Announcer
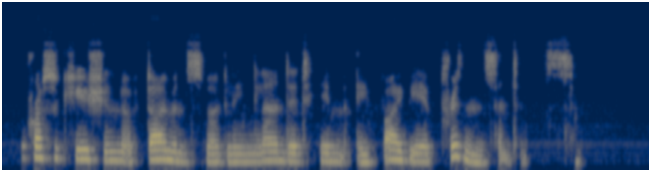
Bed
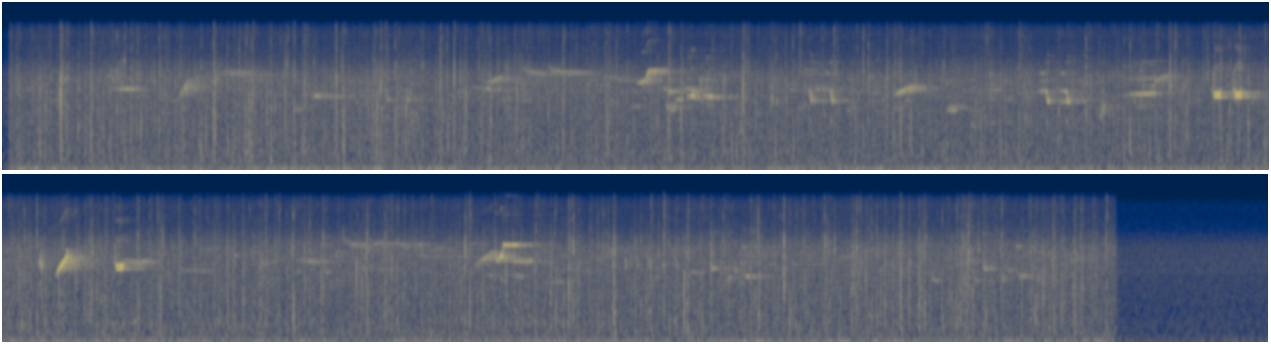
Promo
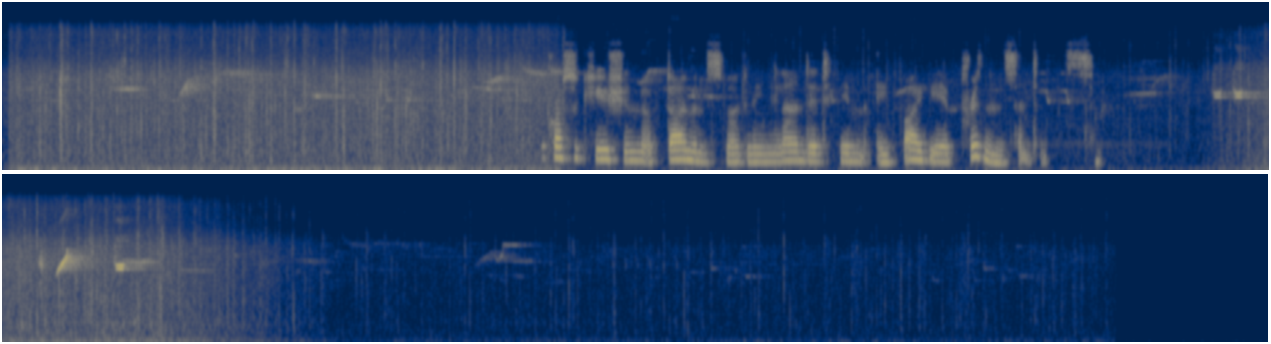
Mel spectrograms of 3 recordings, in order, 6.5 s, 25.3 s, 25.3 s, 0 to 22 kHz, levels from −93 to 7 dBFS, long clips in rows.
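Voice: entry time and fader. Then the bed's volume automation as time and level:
5.20 s, +0.5 dB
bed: 5.53 s -5.5 dB
5.8 s -27 dB
11.91 s -27 dB
12.72 s -5 dB
14.26 s -5 dB
16.09 s -34.5 dB

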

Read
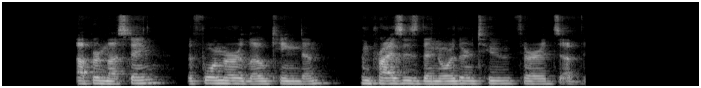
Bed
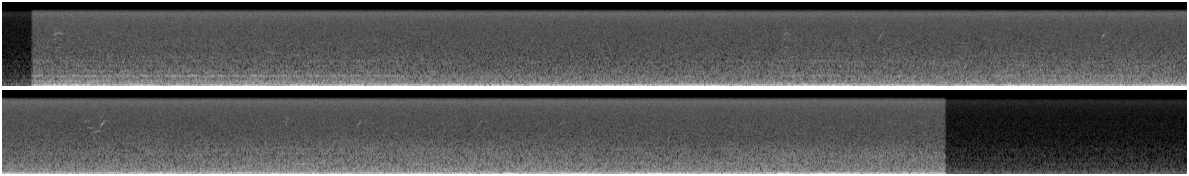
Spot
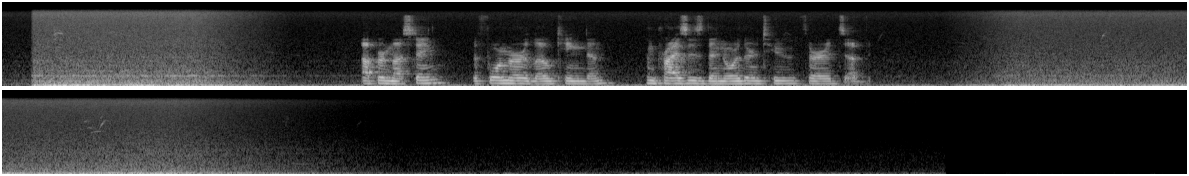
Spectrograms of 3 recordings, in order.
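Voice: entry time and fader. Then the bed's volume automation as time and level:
2.85 s, +1.5 dB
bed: 1.93 s -0.5 dB
2.91 s -21 dB
9.4 s -21 dB
10.13 s -6 dB
13.59 s -6 dB
15.91 s -33 dB

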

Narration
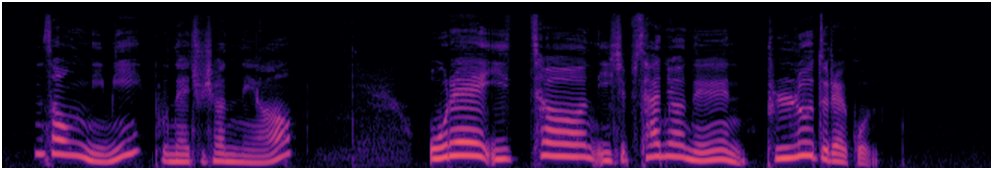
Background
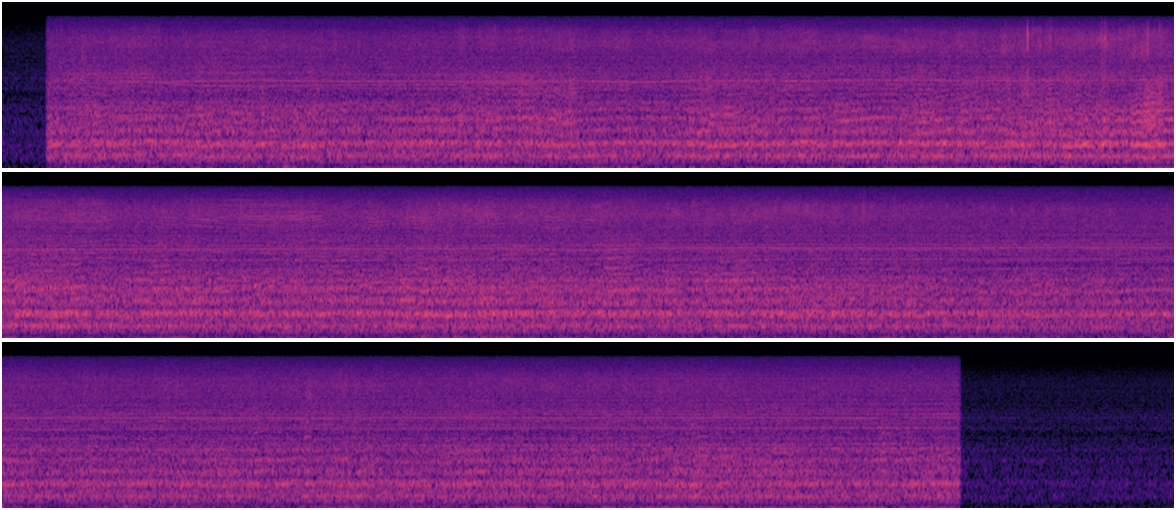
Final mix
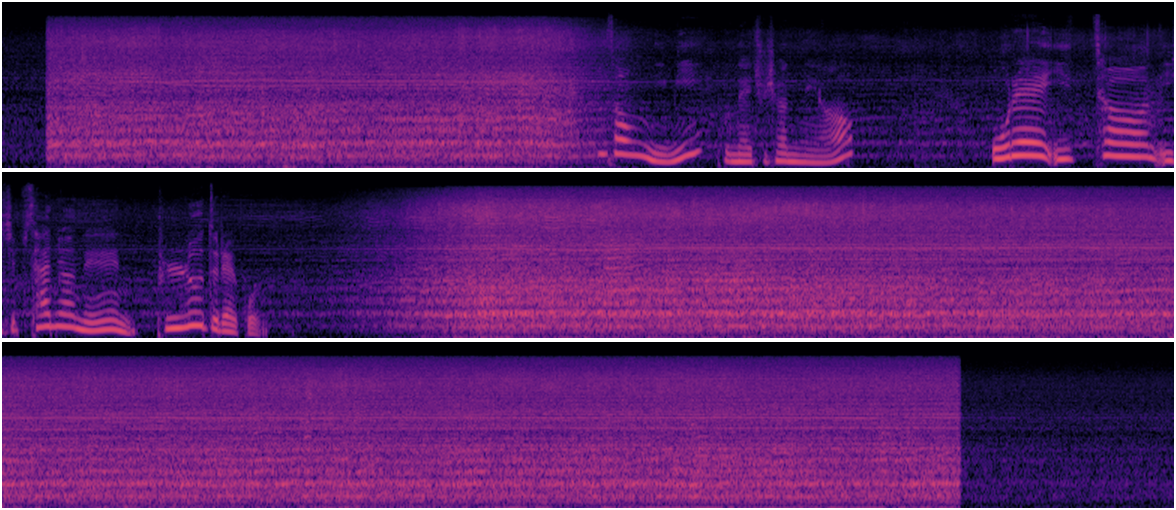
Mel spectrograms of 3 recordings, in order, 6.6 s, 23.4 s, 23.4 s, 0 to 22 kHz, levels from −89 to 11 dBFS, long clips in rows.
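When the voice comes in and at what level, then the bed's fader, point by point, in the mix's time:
3.75 s, -1.5 dB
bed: 3.63 s -3.5 dB
4.37 s -26.5 dB
9.92 s -26.5 dB
10.99 s -0.5 dB

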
